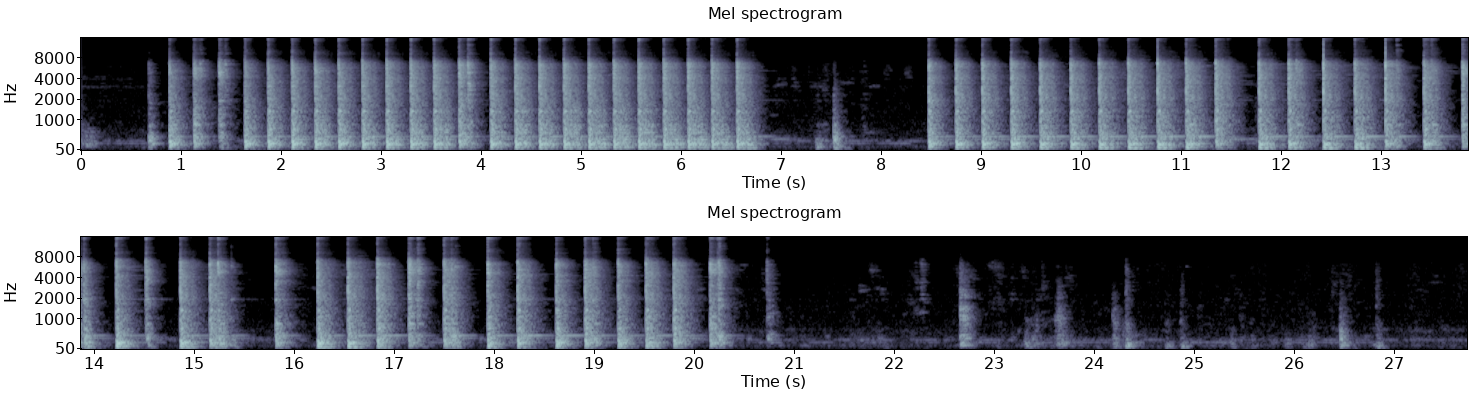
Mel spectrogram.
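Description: Rapid, steady strikes of a hand tool on a wooden frog gig handle, about six a second, working a hole through it by hand without a drill. A run of several seconds, a short pause, a longer run with brief breaks, then a few scattered knocks near the end.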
